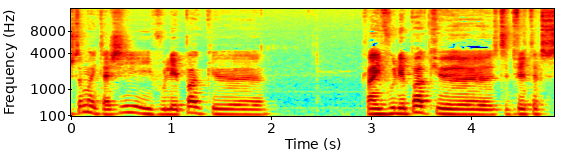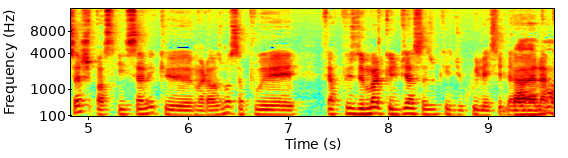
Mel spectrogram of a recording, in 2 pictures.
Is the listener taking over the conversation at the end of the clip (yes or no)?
yes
